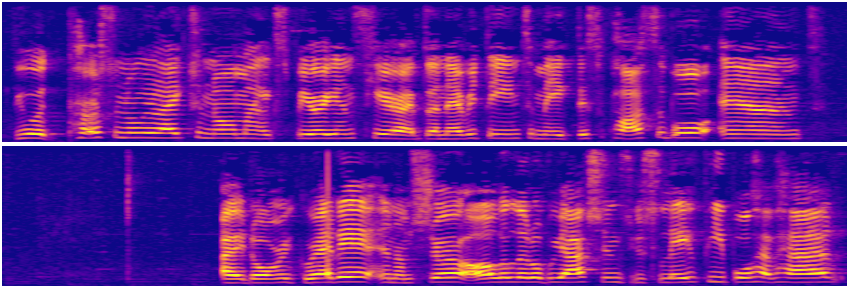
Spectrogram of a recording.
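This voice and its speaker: A young woman whose first language is Spanish delivers an impassioned personal monologue, earnest and repetitive, with emphatic stresses. Her voice is on the high side with a darkish tone.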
